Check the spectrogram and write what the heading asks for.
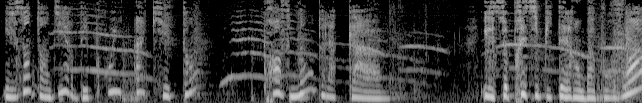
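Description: A woman reading a children's story aloud in a slow, expressive, lilting way. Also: mid-range voice.

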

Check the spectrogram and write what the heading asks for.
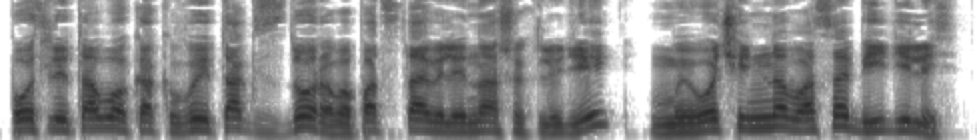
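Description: A man's voice: a little high, lively intonation, brisk, dry recording, studio quality, voice pushed up, lightly acted. A man voicing a menacing male gang boss who speaks in a mock-polite, sneering way in an audiobook.

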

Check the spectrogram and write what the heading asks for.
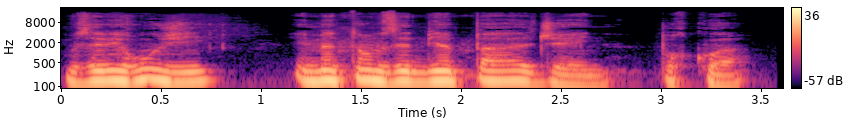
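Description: A man's voice: medium pitch, moderate pace, mellow, breathy edge, close to an everyday voice. A man reading aloud and voicing an ardent, commanding middle-aged master in a classic novel. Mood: insistent.

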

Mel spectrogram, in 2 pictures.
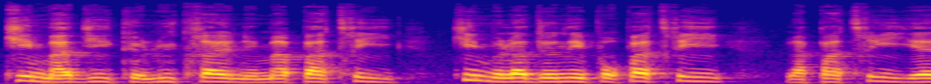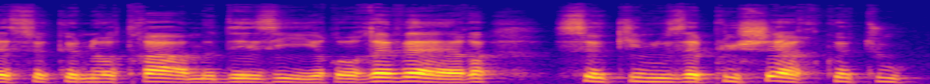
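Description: A woman voicing a young male Cossack knight who speaks with vehement, loud passion, in an audiobook reading. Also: lowish voice, steady tone, a little slow. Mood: passionate. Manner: vehement, rising to loud declarations.

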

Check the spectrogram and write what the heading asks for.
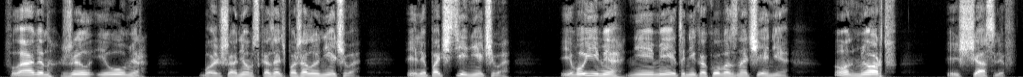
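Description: A man voicing a hoarse half-mad recluse. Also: medium pitch, animated, unhurried, a little mellow, dry recording, clean studio sound. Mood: weary.

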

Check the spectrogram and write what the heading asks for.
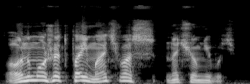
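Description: A man's voice: medium pitch, sing-song, measured pace, fairly bright tone, no echo, voice pushed up. A man voicing a young noble lady who is anxious and loving, speaking in breathless, pleading questions. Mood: earnest.

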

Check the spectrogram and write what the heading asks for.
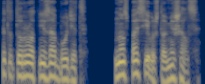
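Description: A man's voice: mid-range voice, a little fast, dry recording, studio quality, close to an everyday voice. A man voicing a timid, nervous teenage boy who talks hesitantly. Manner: stammering, hesitant.

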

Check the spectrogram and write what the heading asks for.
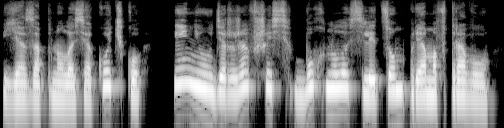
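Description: A woman narrating an audiobook in the first person, expressive and wry. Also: lowish voice, normal speed, dry recording, studio quality.

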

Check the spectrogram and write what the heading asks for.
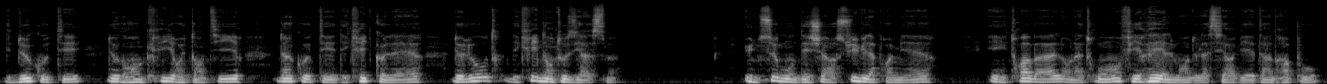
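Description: Man, audiobook narration, steady, even, husky, mellow. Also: mid-range voice, unhurried.

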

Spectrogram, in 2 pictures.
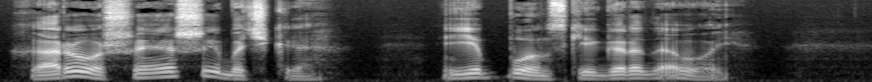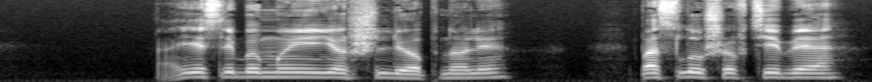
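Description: A man voicing a short-tempered male army sergeant who talks in a harsh, scornful way, louder and higher than his narration. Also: a little slow, pauses often, no echo, studio quality, lightly acted. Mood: suspicious.

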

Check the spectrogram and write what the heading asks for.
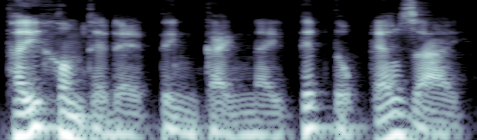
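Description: A man's voice: extremely low pitch, sing-song, fast talker, slightly rough. A man narrating a horror story in a dramatic storytelling manner.

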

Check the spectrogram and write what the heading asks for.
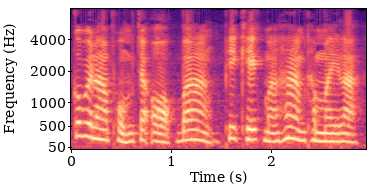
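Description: A woman's voice: mid-range voice, animated, quick pace, fairly bright tone, lightly acted. A woman voicing a sulky, resentful young man who answers back in a defensive, indignant way.

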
